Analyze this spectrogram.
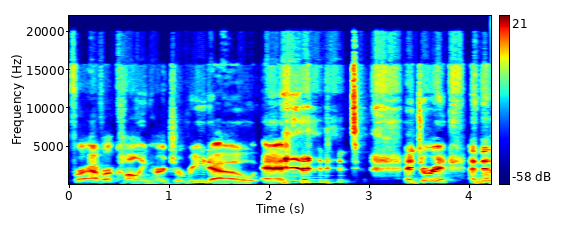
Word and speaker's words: Dorit: I was told that I was like forever calling her Dorito and Dorit. And then I found out that it's like this Hebrew name, and someone said that I should pronounce it that way.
